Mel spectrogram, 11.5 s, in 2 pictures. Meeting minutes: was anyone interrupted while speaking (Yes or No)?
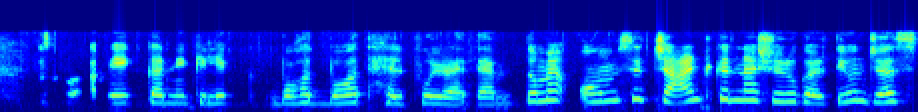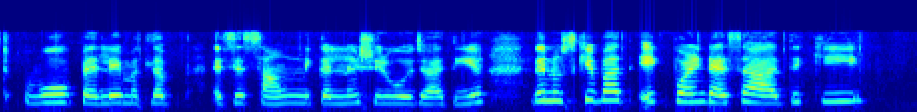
No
